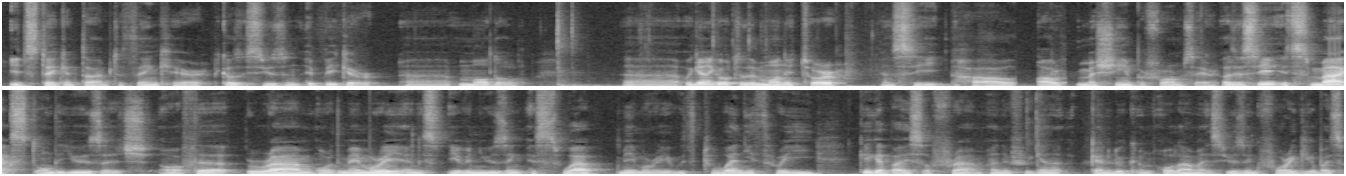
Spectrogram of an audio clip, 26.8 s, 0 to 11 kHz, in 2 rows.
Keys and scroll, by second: 5.5 super+space.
